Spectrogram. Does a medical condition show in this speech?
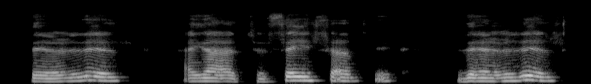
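Yes: dystonia; affects walking and speech.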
